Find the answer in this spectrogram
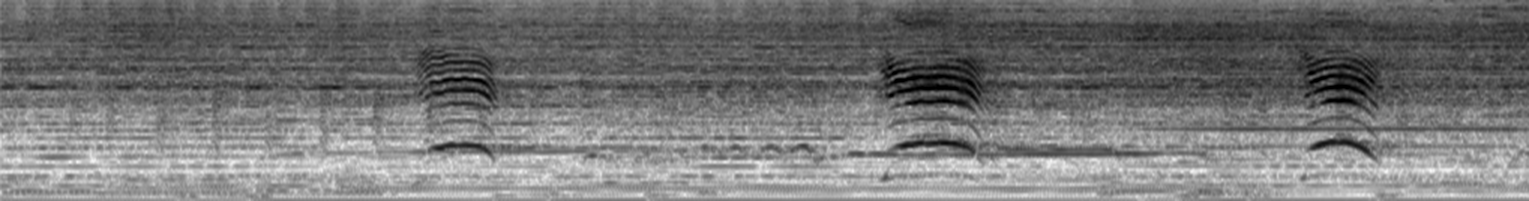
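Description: Live band music with a steady, sustained bass, and a pitched phrase that rises and falls, repeating about every three seconds.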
